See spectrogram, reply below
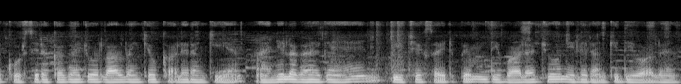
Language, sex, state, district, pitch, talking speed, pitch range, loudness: Hindi, male, Bihar, Araria, 110 Hz, 275 wpm, 105-115 Hz, -15 LUFS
